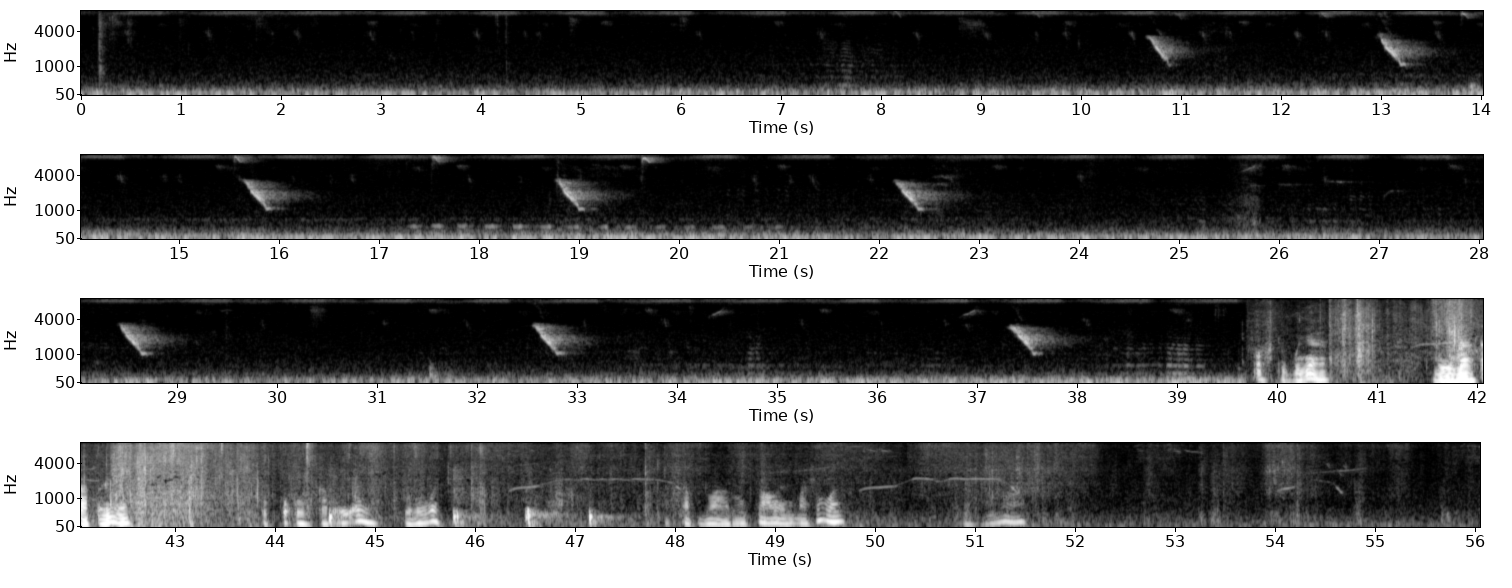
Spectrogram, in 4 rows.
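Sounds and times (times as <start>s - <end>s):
high insect drone: 40.6s - 52.2s.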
